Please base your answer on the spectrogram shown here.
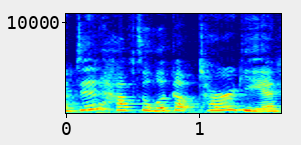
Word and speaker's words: Targhee: google it and found out that you do pronounce it targhee nacht RG or tarji so Targhee wool is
